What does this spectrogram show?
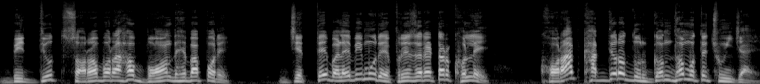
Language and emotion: Odia, disgusted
